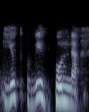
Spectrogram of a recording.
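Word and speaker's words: يكرههن: कायदा यही है कि जब जज़म वाला हर्फ और उसके वेरी नेक्स्ट जो नेक्स्ट लेटर है उसके ऊपर तशदीद हो तो जज़म वाला हर्फ नहीं पढ़ा जाता, हम उसको स्किप करेंगे, वो साइलेंट होगा, और नेक्स्ट वाला जो हा है तशदीद वाला हा उसके साथ हम रा को अटैच करेंगे।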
